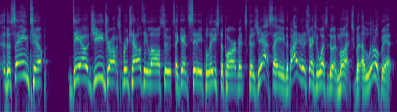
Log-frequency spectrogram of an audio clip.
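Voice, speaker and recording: Profane political ranter, male, high-pitched, dry close sound. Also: dry recording. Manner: profane, heated ranting, addresses viewers as folks. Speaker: political commentary host. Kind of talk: angry political commentary.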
